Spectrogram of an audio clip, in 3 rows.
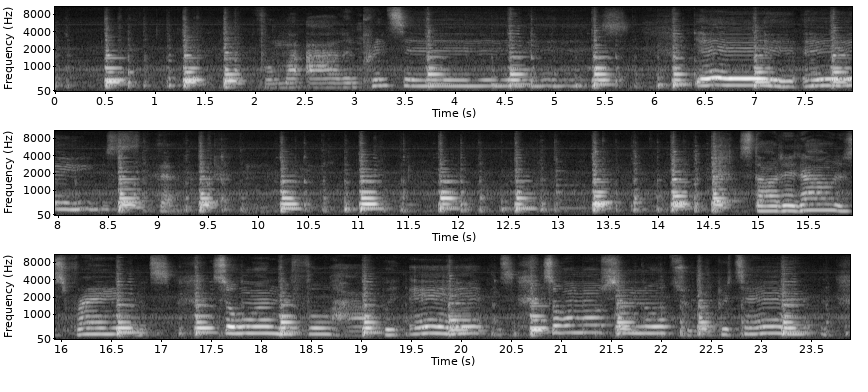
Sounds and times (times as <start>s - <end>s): Ukulele: 0.0s - 23.8s
Singing: 2.0s - 9.7s, 14.7s - 23.8s.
